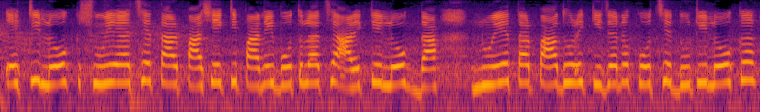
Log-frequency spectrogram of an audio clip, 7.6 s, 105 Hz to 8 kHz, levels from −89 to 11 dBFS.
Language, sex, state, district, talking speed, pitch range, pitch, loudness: Bengali, female, West Bengal, Jhargram, 165 wpm, 310-330 Hz, 320 Hz, -13 LUFS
